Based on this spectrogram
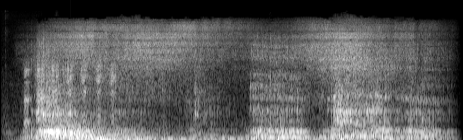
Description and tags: Roar sound fx for this mithical beast ,mixed from many animals sounds
beast, beasts, creature, creatures, egipt, growl, Lion, mithical, monster, scary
